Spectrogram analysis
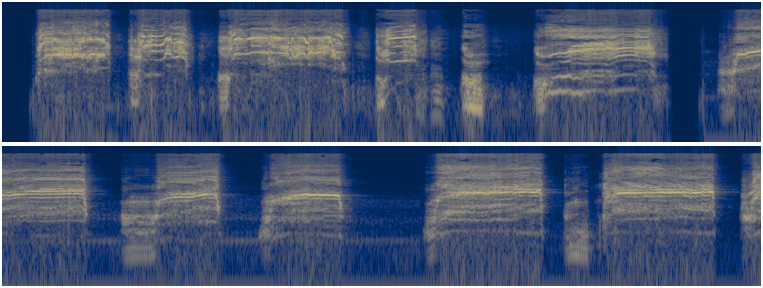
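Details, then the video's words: Pig squealing and grunting in a rapid, restless series of harsh bursts, some short and choppy, others stretched into shrill wavering squeals, over about fifteen seconds. "Domuz sesi🐷Pig's voice🐖Schweinsstimme🐷Donuz səsi🐖豬的聲音🐷la voix du cochon"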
